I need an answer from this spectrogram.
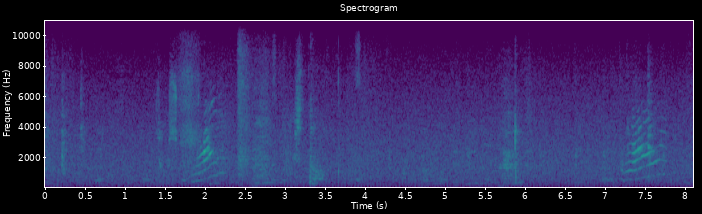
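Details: Domestic cat, one of two female cats named Romashka and Podushka, recorded March 2022, with a gentle little voice; two soft, high, rising meows, one near two seconds and another near the end, with light rustling and clicks between.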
